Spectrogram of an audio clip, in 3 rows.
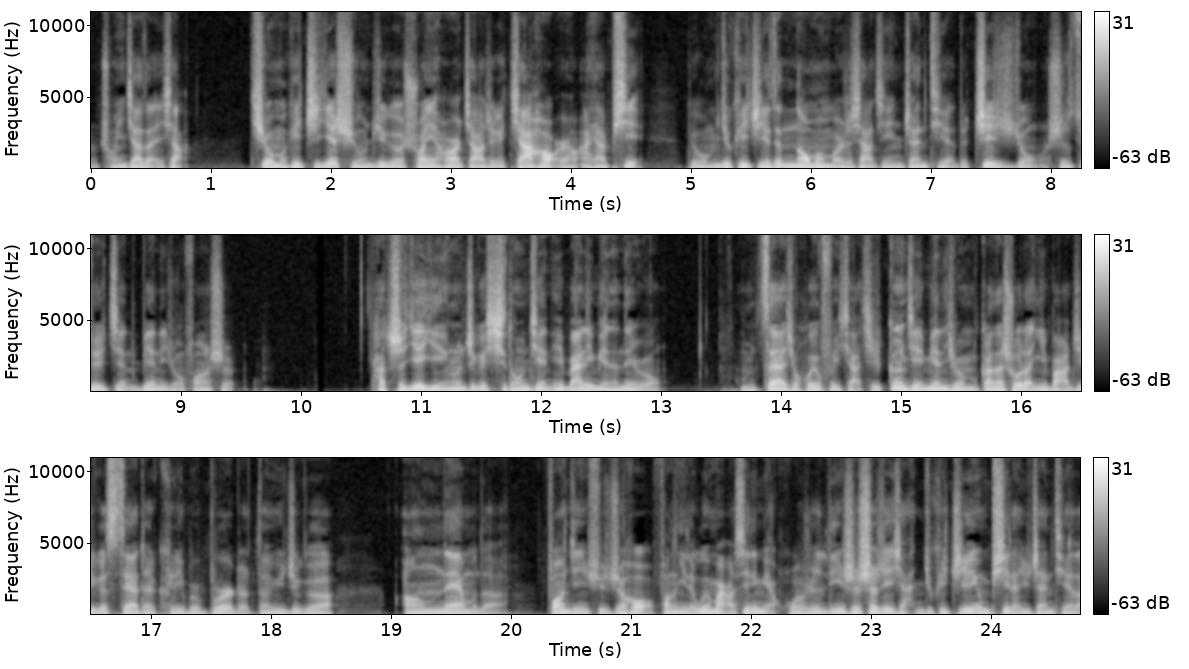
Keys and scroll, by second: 0.2 Return, 2.8 ", 4.2 p, 13.3-20.0 typing, 23.7 p.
